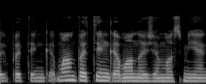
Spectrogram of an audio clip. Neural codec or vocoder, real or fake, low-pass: none; real; 9.9 kHz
